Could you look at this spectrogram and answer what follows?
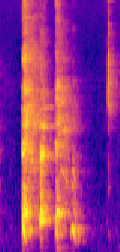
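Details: Cough, heard during spoken French commentary.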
